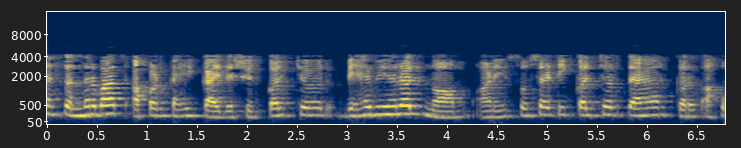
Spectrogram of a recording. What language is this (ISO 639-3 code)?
mar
